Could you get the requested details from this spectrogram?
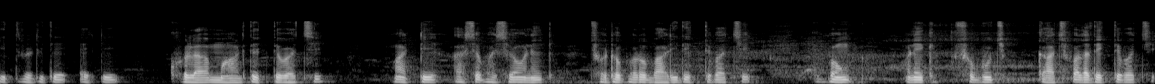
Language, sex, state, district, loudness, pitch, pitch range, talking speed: Bengali, male, West Bengal, Jalpaiguri, -21 LUFS, 110 Hz, 105-115 Hz, 110 wpm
